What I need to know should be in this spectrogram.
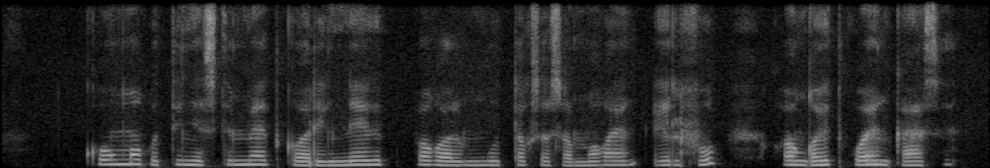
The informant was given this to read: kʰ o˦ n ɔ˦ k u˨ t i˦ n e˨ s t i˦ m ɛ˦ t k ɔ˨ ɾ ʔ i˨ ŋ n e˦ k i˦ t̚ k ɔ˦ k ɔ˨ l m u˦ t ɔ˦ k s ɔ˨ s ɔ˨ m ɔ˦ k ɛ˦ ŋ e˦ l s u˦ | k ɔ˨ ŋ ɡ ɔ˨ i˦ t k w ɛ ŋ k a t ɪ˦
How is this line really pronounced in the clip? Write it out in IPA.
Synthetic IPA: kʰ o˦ m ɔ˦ k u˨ t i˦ ɲ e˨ s t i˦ m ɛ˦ t k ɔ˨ ɾ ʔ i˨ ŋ n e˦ k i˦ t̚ p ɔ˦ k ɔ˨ l m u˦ t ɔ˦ k s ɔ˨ s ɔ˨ m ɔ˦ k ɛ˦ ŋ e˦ l f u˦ | k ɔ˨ ŋ ɡ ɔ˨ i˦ t k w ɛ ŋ k a s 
